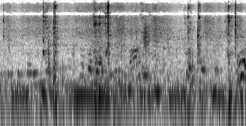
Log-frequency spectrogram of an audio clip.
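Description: Clothes hangers clicking against each other and along a shop rail as garments are pushed aside one by one: a few sharp clicks, some in quick pairs.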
